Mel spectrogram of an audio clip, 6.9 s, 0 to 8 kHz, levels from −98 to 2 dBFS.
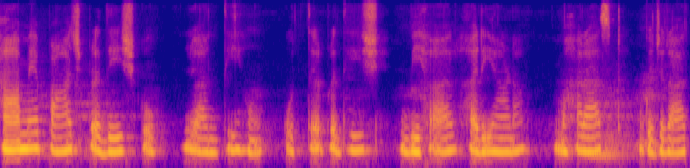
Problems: constant background noise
